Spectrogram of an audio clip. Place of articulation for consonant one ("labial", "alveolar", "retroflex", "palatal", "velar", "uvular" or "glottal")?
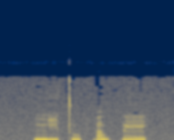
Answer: velar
